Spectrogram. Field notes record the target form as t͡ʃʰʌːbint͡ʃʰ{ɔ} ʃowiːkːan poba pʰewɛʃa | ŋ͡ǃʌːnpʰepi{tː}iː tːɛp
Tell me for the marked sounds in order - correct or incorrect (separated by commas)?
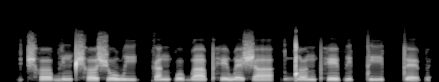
incorrect, correct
